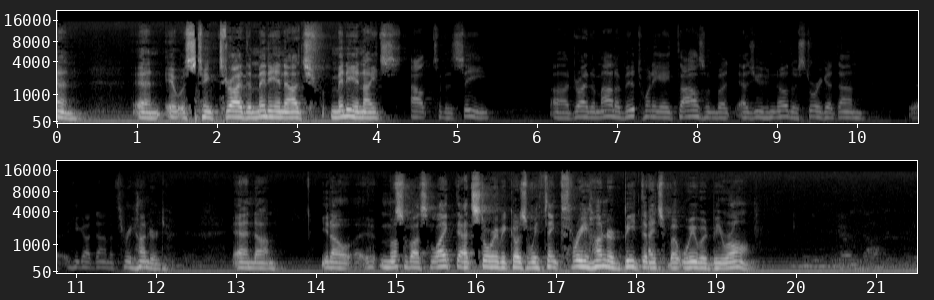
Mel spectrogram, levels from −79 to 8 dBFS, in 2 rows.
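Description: Compressed frames skipped first at 1.68 to 1.72 s, where the audio lurches forward by about a second, and again at 2.05 to 2.10 s, jumping roughly half a second. Whole compressed frames of 46.4 ms never reached playback, so the sound resumes a multiple of that length further on.

Zipper noise runs from 3.84 to 4.33 s as the level drops by about 20 dB in 2 dB steps, some thirty per second, with no smoothing between them. Each step leaves a tiny click, and together they make a fast ticking or zipping texture over the sound for as long as the level is moving.

Compressed frames skipped returns at 7.16 to 7.22 s, 14.96 to 15.02 s and 18.12 to 18.17 s. Each time, about half a second of audio vanishes in whole 46.4 ms frames.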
